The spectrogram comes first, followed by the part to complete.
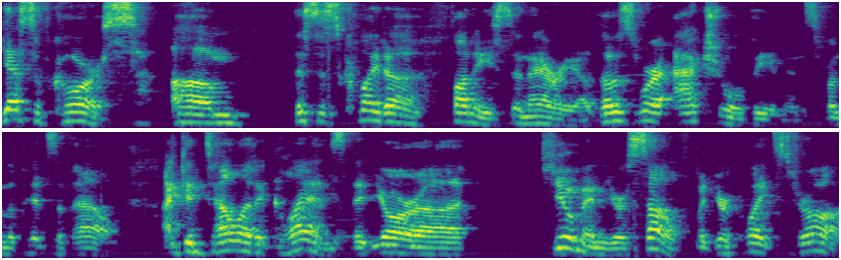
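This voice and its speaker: Using a put-on character voice, a man speaks breathily at a moderate pace with a fairly high pitch and lively intonation. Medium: actual play. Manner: courteous, mildly wry.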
